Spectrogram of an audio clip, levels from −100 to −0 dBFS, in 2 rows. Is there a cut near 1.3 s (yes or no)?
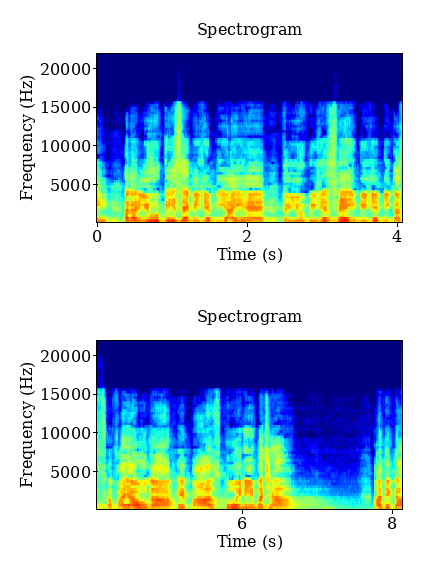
no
